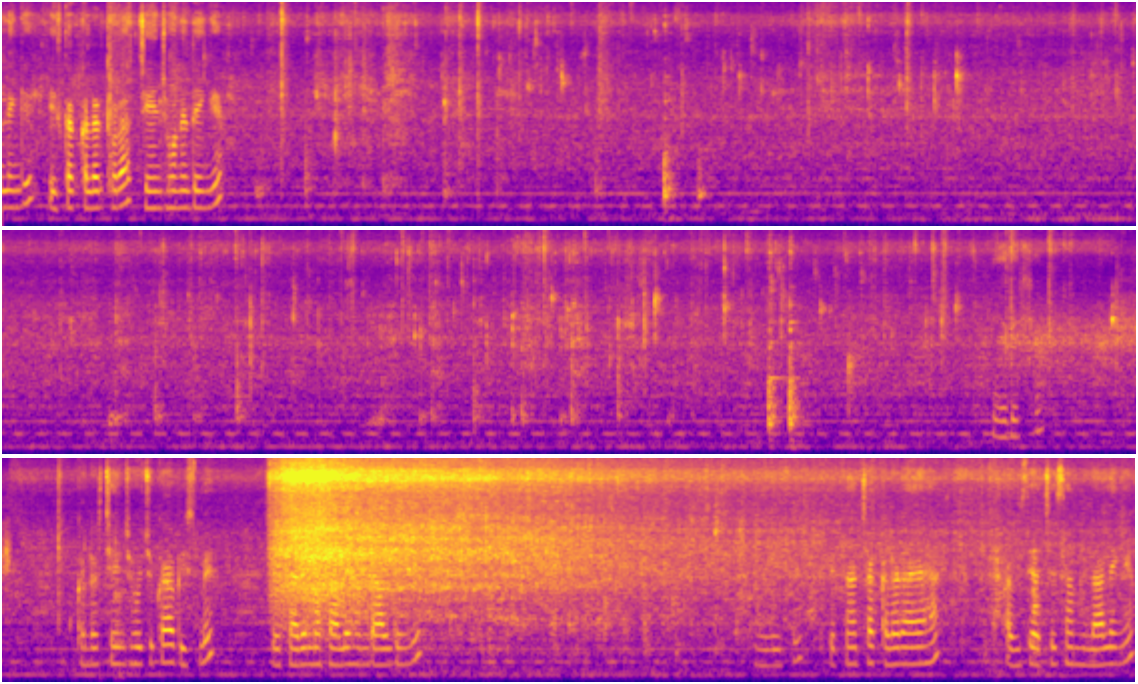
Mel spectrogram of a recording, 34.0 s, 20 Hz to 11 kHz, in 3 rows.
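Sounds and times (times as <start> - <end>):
garlic sizzling in hot oil: 0.0 - 34.0
steady low hum: 8.4 - 28.0.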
